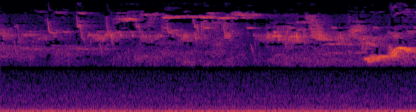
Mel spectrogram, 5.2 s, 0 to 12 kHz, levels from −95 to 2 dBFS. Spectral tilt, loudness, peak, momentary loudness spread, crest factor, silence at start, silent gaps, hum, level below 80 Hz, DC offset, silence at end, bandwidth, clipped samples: 1 dB/octave; -38 LUFS; -22 dBFS; 12 LU; 18 dB; 0 s; none; none; -52 dBFS; under 0.1%; 0 s; 11.5 kHz; under 0.1%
